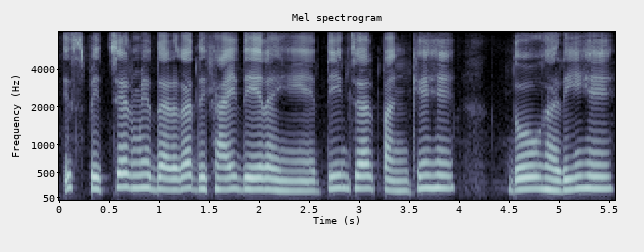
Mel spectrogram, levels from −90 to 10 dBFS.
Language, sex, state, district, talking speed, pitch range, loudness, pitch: Hindi, female, Madhya Pradesh, Bhopal, 160 wpm, 195-220 Hz, -14 LUFS, 210 Hz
